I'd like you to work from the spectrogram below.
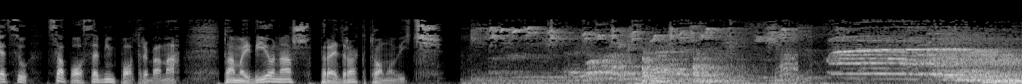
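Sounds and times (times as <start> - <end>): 
speech: 0.0 - 8.1
horse neighing at a riding club on a spring morning: 8.2 - 10.2.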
